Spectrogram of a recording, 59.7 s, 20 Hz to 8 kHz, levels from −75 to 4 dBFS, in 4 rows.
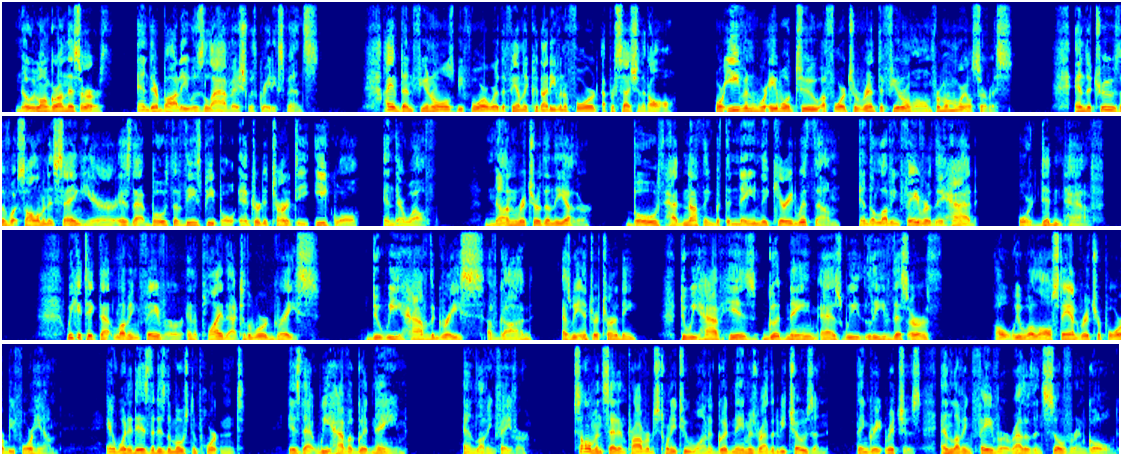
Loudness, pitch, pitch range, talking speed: -16 LUFS, 125 Hz, 105-145 Hz, 175 wpm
